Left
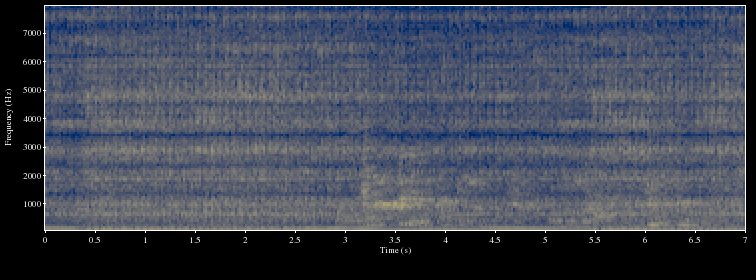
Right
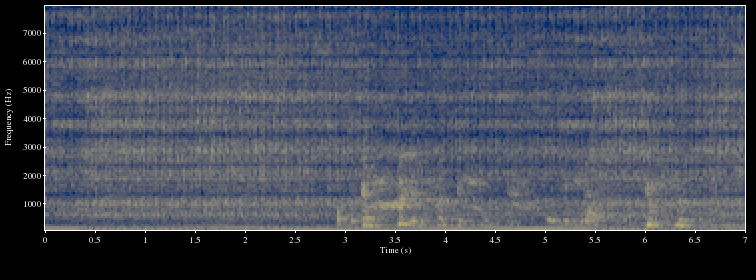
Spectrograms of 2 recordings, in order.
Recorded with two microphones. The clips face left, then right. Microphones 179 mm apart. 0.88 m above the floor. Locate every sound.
0.0 s an engine running: 40° left (ahead or behind), 1.9 m
2.9 s a cough: 60° right (ahead or behind), 1.2 m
